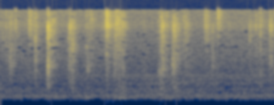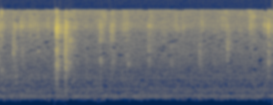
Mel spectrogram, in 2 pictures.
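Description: Long nails tap and scratch a hollow, mostly empty clear plastic water bottle with an orange cap held in the hand. The result is a quiet, uneven series of sharp, bright clicks with tiny ticks and scratchy rustles between them. Each tap dies away almost instantly over a faint steady hum.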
